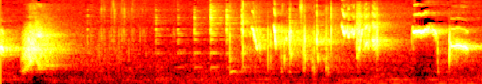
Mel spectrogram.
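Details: Caged budgerigar warbling at its mirror; one harsh squawk, a quiet gap, then fast ticking chatter and bright chirps building into squeaky, rising and falling whistles.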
